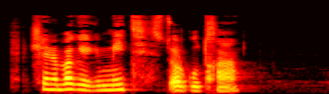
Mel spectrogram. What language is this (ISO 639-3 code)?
kat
